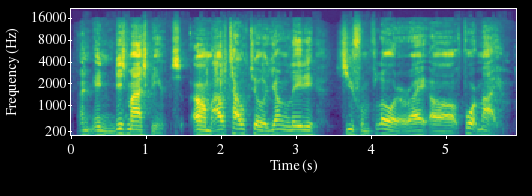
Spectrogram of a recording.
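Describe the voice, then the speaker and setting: Over a silent background on a very clean recording, a man at a medium pitch speaks in an animated tone. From US South. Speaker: comedian. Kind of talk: casual chat.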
